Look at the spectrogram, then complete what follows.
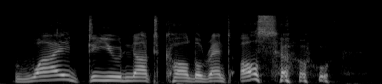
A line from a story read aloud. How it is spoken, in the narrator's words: said he, laughing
